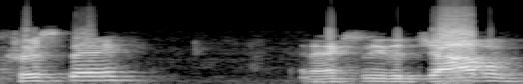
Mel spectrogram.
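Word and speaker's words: cristae: cellular respiration starting off with this first word pronounced christe and actually the job of this part of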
